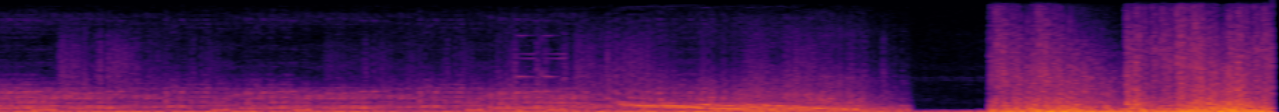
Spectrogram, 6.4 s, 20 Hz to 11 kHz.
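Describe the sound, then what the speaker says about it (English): Sustained bursts of gunfire from the 1998 video game Half-Life rattle on for several seconds, briefly cut out, then return dense and loud. "There should be more gunfire."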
